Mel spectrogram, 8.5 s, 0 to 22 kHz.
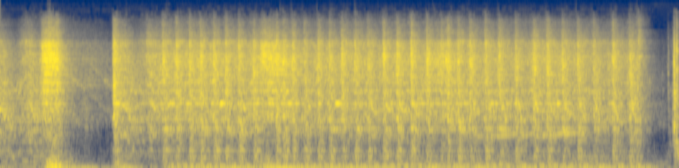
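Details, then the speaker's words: Cranking without starting on the turbo GMC truck after fuel system rework: starter churns steadily about seven seconds without catching, air in the fuel system; fuel pressure 54. "all right let's give this another shot you clear fired we got a bunch of air in the fuel system"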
